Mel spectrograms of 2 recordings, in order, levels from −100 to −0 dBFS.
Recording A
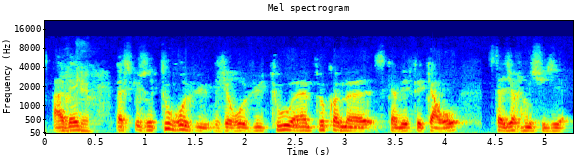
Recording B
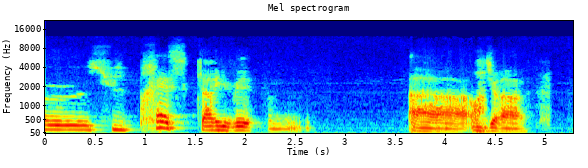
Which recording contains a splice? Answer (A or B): B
